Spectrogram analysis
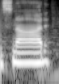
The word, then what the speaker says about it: Snod: My name is Ryan Snod. It rhymes with odd, and we'll see you in 2024.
